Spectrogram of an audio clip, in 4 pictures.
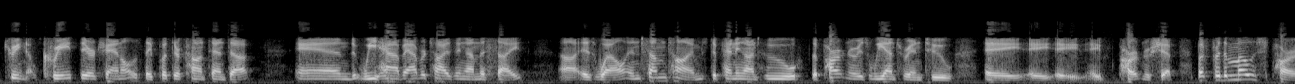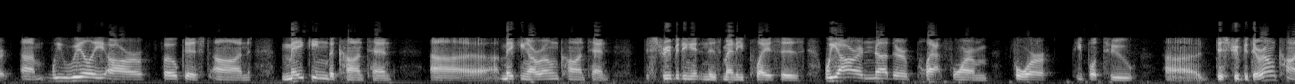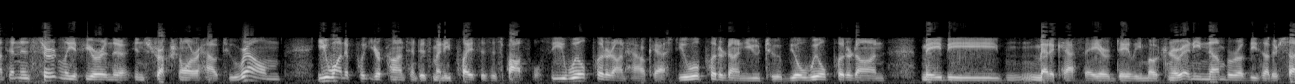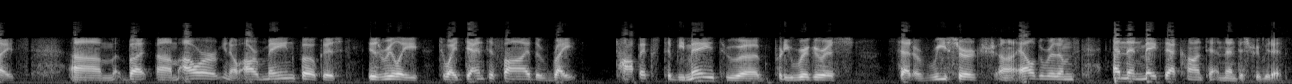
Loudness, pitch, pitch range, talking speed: -18 LUFS, 130 Hz, 110-155 Hz, 185 wpm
